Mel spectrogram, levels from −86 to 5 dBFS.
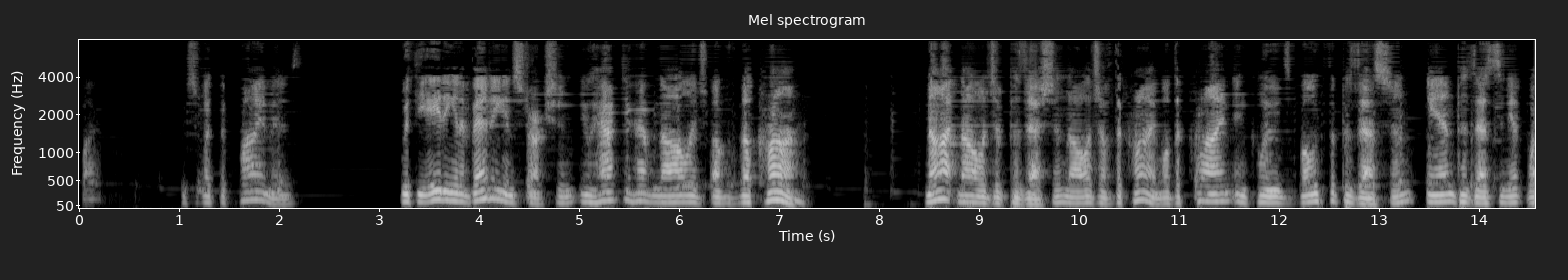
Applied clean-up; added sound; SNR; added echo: neural mask model DeepFilterNet 3.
